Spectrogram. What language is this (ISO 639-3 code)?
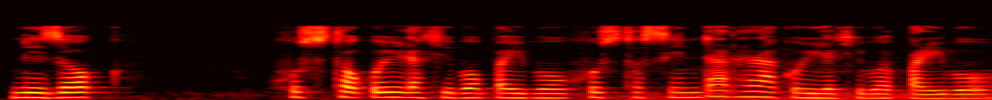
asm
